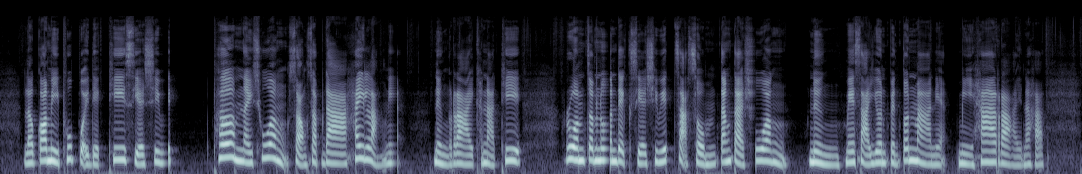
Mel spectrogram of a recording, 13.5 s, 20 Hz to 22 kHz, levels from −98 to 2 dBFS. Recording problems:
choppy; occasionally; 3% of the speech affected

